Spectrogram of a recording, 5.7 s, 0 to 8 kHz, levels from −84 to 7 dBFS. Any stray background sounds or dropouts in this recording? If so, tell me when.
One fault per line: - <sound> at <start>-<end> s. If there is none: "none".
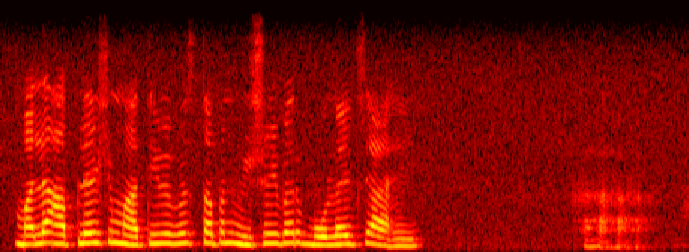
- laugh at 4.7-5.5 s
